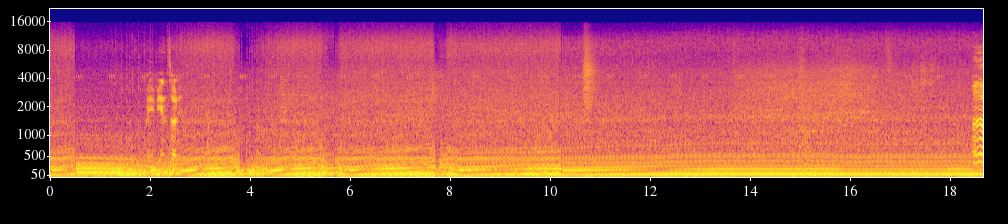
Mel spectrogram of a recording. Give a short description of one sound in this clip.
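A motorcycle engine hums steadily and revs up and down.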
